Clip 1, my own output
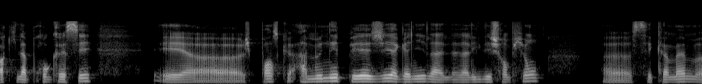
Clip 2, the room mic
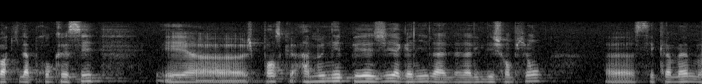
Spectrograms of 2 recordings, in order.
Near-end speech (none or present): none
